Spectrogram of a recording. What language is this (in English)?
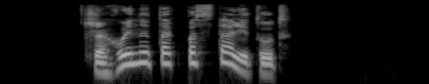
Belarusian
